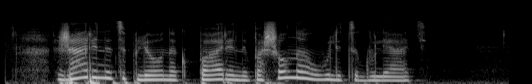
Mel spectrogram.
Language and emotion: Russian, positive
